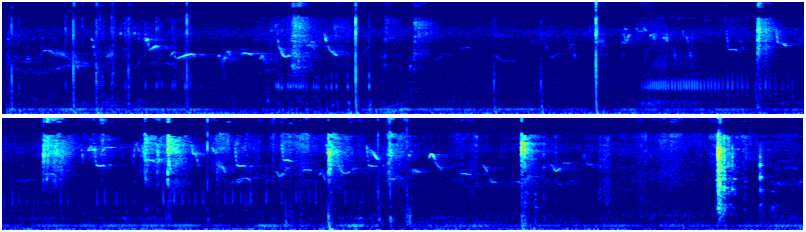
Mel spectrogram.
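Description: Small birds chirping and calling in an evening chorus, over a steady low hum, with a few sharp clicks scattered through, the loudest near the end.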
